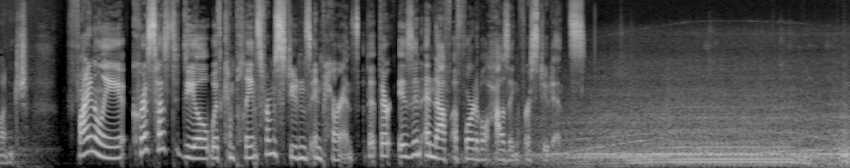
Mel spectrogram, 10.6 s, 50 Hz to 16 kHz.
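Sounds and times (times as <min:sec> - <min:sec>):
speech: 0:00.0 - 0:07.6
city bus engine drone: 0:06.5 - 0:10.6
road rumble inside a moving city bus: 0:06.7 - 0:10.6.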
